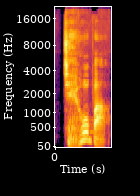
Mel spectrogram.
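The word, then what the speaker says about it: Jehovah: 하나님의 이름을 여호와 뭐 제호바 뭐 이렇게 표현하죠 우리 한글로는 여호와 근데 그 영어는 영어 발음 상은 제호바 뭐 이렇게 돼요 그리고 히브리어 사람들이 표현하면 야회 이렇게 되죠 야회 야외라고 부릅니다 같은 단어예요 근데 그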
